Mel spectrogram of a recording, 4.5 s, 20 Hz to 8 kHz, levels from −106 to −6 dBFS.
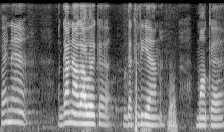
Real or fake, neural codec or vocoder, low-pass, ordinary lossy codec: fake; codec, 16 kHz, 16 kbps, FreqCodec, larger model; 7.2 kHz; none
